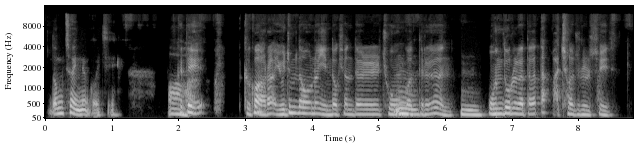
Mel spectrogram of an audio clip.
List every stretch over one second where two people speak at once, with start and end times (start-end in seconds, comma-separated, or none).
none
